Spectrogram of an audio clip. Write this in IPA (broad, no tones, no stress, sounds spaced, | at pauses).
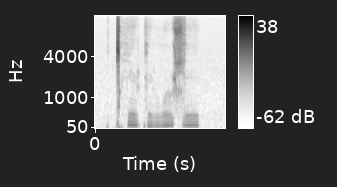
ǀʰ e ɭ k e ɭ w o ɭ ɕ e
